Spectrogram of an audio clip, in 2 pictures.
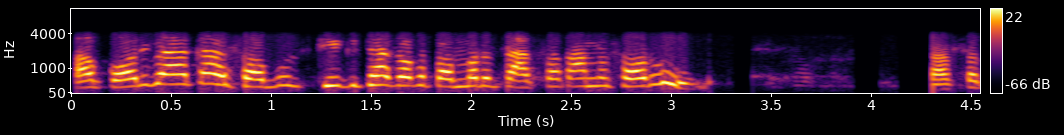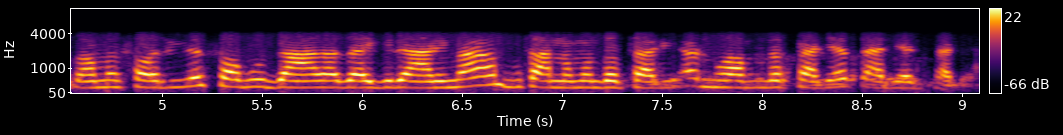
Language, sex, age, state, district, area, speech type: Odia, female, 60+, Odisha, Gajapati, rural, conversation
